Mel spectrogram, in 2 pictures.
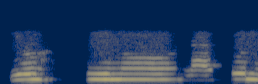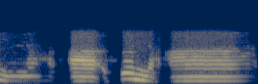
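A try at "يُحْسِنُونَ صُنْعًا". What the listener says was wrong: Sunnya jangan panjang, benar idhar di situ ya. Nun mati itu ketemu ain.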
